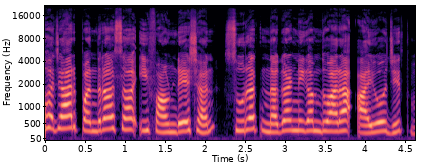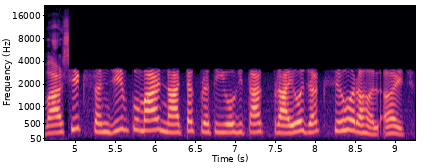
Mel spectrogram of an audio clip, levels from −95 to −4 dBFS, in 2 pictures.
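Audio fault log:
4.91–9.26 s, input switched to a poorer device: with no gap at the change, the speech abruptly turns dull and boxy, losing everything above 3 kHz, its level shifts by around 5 dB, and a faint new background noise appears, roughly 40 dB below the speech. This is likely the system changing its input mid-recording to a narrower-band microphone or a headset call profile, whose own tone, gain and noise floor then carry the rest of the clip.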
